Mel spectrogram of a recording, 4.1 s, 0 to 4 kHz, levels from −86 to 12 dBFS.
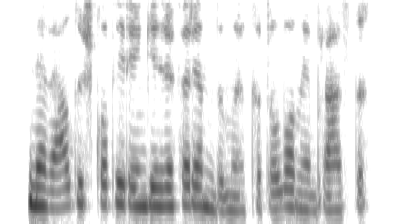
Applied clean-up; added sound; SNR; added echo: none; none; none; none.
